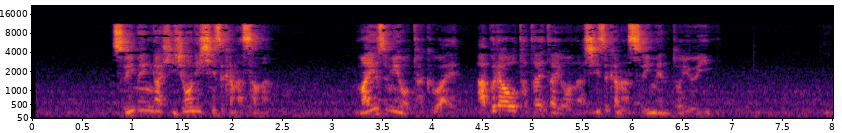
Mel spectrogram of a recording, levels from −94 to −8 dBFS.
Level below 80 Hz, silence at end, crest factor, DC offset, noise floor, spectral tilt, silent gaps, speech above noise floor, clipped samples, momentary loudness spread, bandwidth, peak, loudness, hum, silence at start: -80 dBFS; 0.05 s; 24 dB; under 0.1%; -61 dBFS; 0.5 dB/octave; none; 30 dB; under 0.1%; 17 LU; 12 kHz; -8 dBFS; -27 LUFS; none; 0.8 s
